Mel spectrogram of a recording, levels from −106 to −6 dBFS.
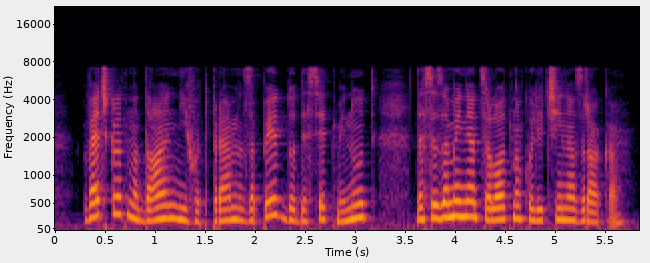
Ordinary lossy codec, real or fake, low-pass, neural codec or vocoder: none; real; 7.2 kHz; none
